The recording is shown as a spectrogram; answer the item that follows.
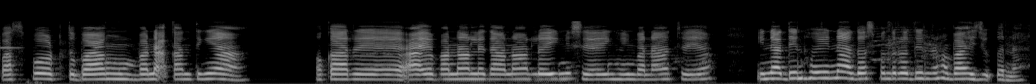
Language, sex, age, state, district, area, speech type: Santali, female, 45-60, Jharkhand, Bokaro, rural, spontaneous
